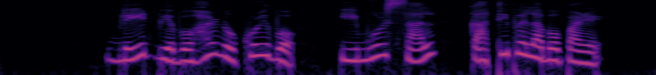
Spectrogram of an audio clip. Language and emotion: Assamese, fearful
